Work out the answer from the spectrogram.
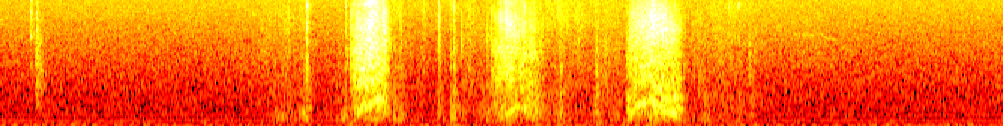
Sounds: zipper (clothing), home sounds

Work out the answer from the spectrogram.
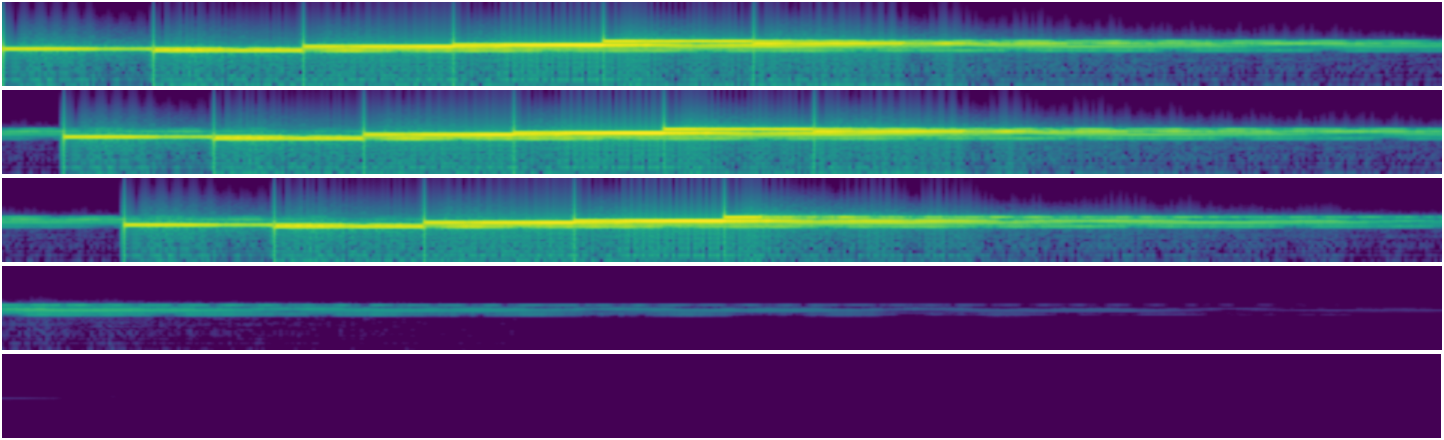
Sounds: alarm

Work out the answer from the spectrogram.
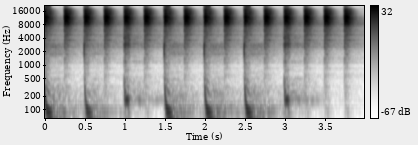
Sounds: drum kit, percussion, musical instrument, music

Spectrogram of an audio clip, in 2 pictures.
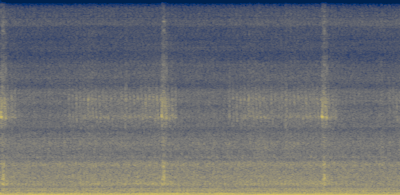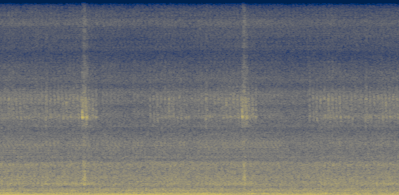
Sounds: mechanical fan, mechanisms

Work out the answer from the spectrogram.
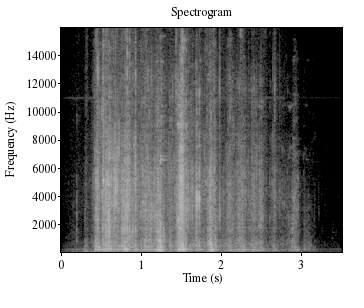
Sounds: glass

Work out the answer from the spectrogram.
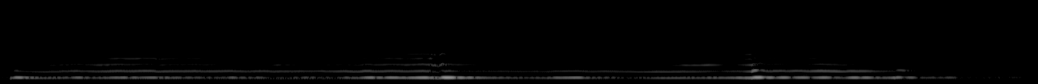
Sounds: wild animals, animal, insect, buzz

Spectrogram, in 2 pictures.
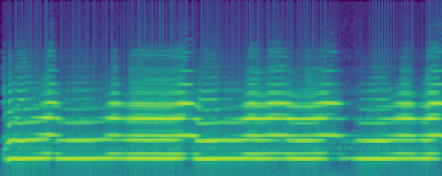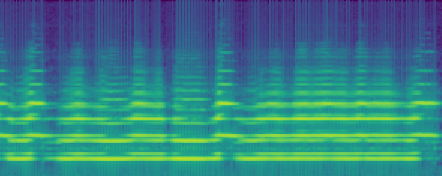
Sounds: wind instrument, musical instrument, music

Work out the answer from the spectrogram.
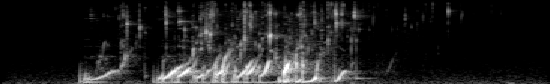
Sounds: liquid

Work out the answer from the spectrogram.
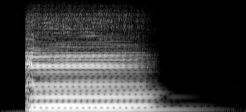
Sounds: music, musical instrument, bowed string instrument

